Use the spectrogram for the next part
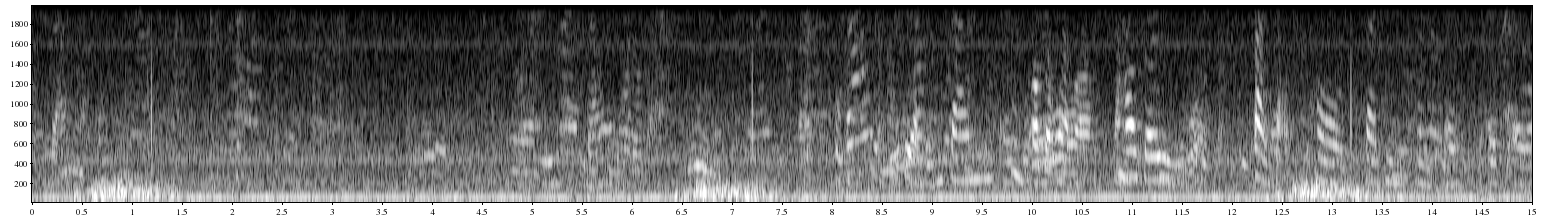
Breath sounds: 0.37-1.60 s: inhalation
6.31-7.63 s: inhalation
12.36-13.68 s: inhalation

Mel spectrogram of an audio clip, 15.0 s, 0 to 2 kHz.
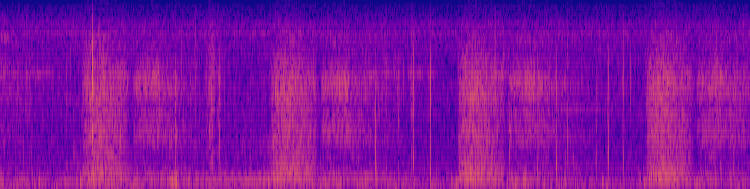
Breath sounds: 1.59-2.56 s: inhalation
2.56-3.71 s: exhalation
5.32-6.33 s: inhalation
6.33-7.64 s: exhalation
9.15-10.14 s: inhalation
10.14-11.43 s: exhalation
12.90-13.93 s: inhalation
13.93-15.00 s: exhalation

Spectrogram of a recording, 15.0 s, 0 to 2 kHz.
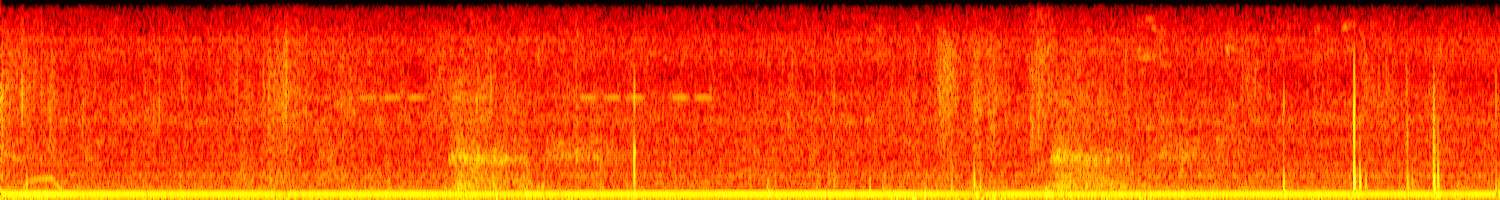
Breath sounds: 4.42-5.43 s: inhalation
5.42-6.61 s: exhalation
10.48-11.41 s: inhalation
11.43-12.61 s: exhalation

